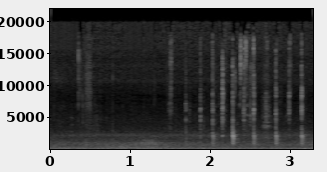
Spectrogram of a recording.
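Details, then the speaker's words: 2017 or 2018 Hyundai Santa Fe engine disassembled: light metallic clicks as one noisy cylinder's connecting rod is rocked on the crankshaft, showing spun, worn rod bearing play. "so in between the connecting rod and crankshaft you can hear the play"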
